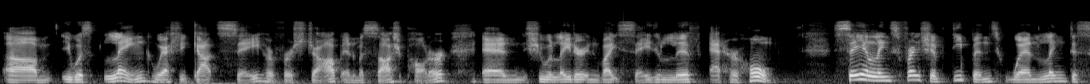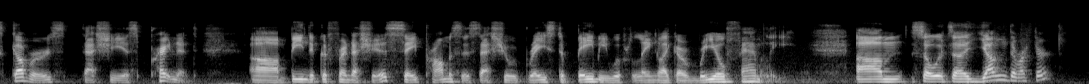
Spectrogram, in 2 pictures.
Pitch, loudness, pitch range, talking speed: 120 Hz, -17 LUFS, 105-130 Hz, 180 wpm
